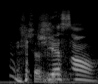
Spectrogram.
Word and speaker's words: Chiasson: Chiasson, almost.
